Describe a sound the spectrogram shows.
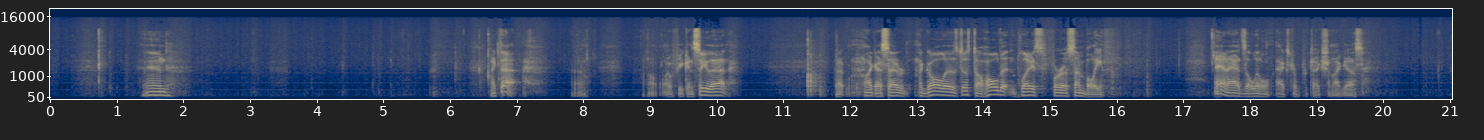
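Hard plastic parts knock and rattle softly as hands handle them.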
